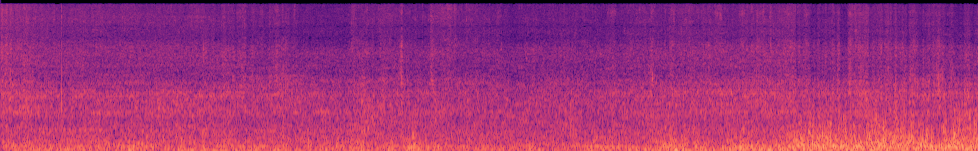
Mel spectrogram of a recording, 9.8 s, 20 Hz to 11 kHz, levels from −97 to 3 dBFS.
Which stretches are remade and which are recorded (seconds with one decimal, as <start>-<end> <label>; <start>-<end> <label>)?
0.0-5.2 recorded; 5.2-5.7 remade; 5.7-9.8 recorded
